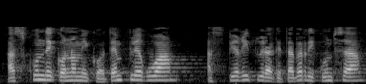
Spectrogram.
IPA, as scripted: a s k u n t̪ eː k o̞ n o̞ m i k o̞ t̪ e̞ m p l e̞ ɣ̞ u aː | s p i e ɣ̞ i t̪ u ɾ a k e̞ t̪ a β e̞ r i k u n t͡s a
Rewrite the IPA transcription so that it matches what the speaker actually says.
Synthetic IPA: a s k u n d̪ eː k o̞ n o̞ m i k o̞ t̪ e̞ m p l e̞ ɣ̞ u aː | s p i e ɣ̞ i t̪ u ɾ a k e̞ t̪ a β e̞ r i k u n t͡s a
